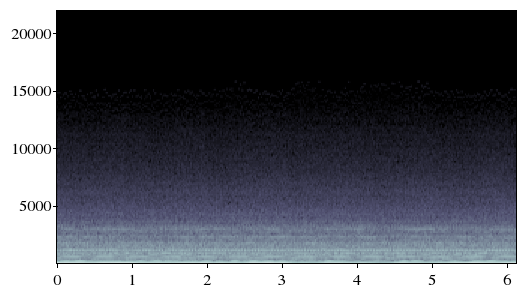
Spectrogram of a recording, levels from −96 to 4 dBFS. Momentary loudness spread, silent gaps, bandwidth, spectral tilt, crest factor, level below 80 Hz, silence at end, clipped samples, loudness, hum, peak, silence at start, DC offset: 5 LU; none; 5.6 kHz; -8 dB/octave; 10 dB; -18 dBFS; 0 s; under 0.1%; -19 LUFS; none; -6 dBFS; 0 s; under 0.1%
